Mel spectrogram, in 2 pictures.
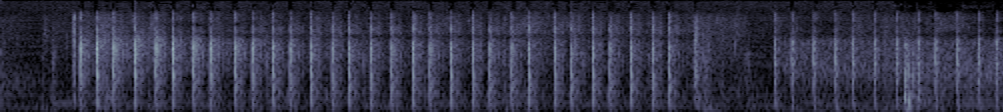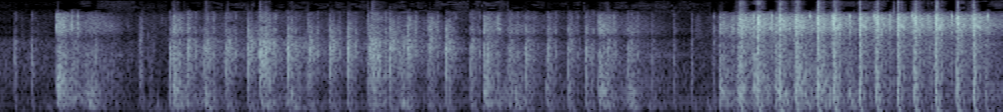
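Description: Automatic gunfire and shotgun blasts in the video game PUBG Mobile, rapid evenly spaced bursts of loud shots broken by short pauses and a few heavier thuds, dense and close with no talking.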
